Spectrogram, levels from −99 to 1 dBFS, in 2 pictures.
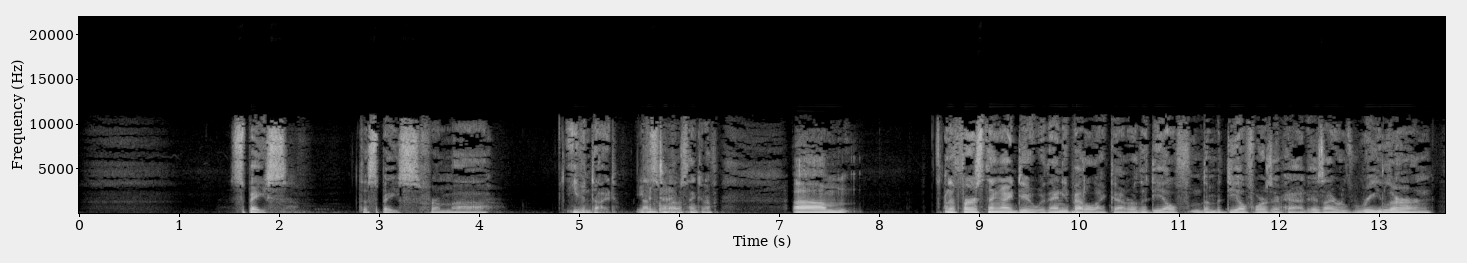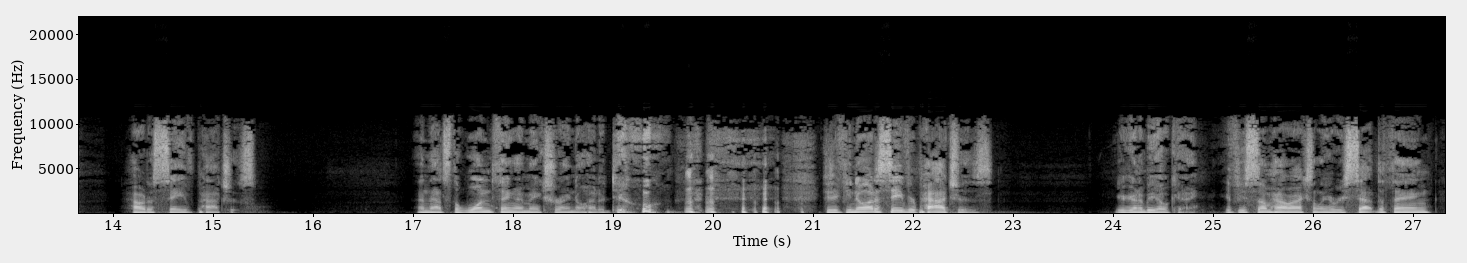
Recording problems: garbled, watery; slightly; nothing above 9.5 kHz

